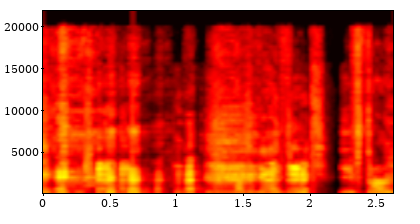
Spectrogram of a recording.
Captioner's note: both laugh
